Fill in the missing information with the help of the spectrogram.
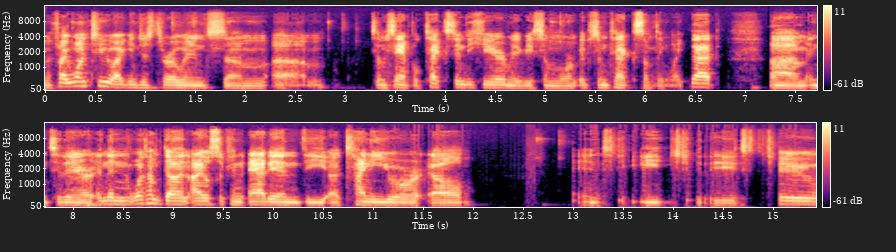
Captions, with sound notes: If I want to, I can just throw in some sample texts into here, maybe some more, some texts, something like that, into there. And then once I'm done, I also can add in the tiny URL (audio distorting)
